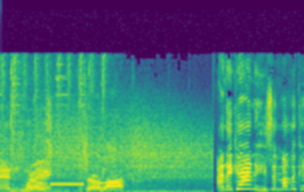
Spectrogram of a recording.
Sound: beep

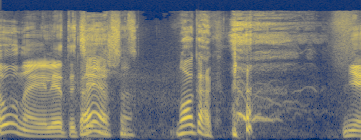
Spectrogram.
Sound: laughs

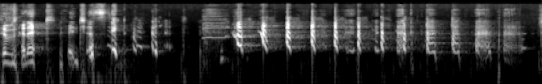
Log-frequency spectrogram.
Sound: laughing

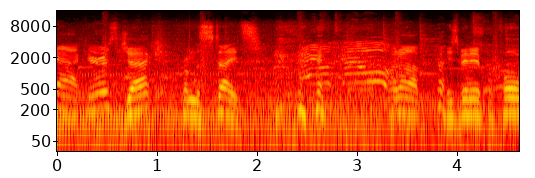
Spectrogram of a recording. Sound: yelling in foreign language

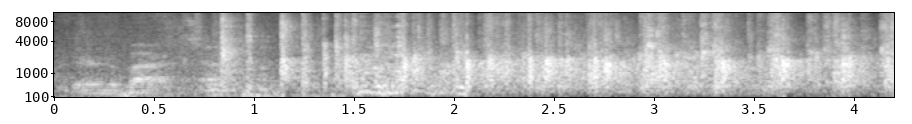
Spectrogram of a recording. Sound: audience applauds

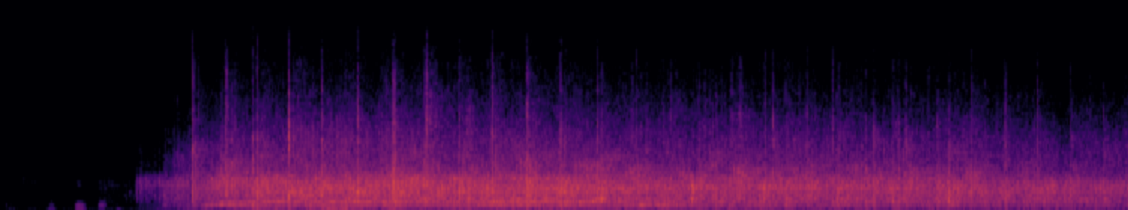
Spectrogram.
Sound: audience applauds; audience cheers

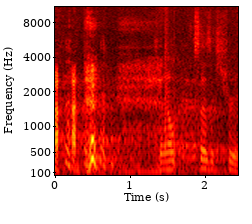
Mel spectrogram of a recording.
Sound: laughter

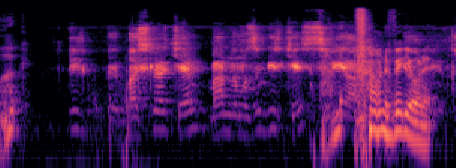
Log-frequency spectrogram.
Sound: speaking in foreign language

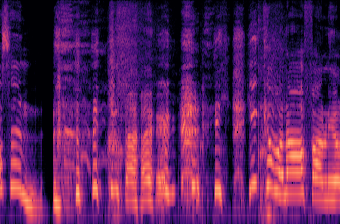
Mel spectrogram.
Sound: laughing

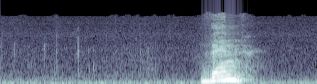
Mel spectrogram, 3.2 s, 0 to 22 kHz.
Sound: pauses for 6 seconds

